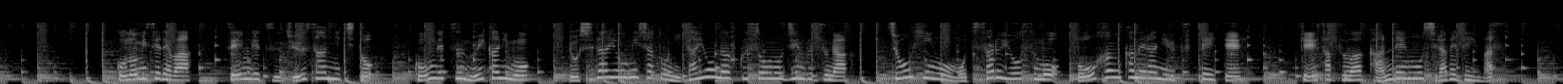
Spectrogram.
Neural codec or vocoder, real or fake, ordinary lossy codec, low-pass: none; real; none; 7.2 kHz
